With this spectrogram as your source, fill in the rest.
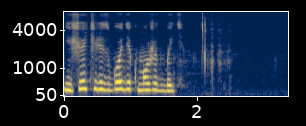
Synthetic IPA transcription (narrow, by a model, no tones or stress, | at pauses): jɪɕːot͡ɕeɾʲɪzɡodʲɪkmoʐɨt̪̚bɨtʲ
